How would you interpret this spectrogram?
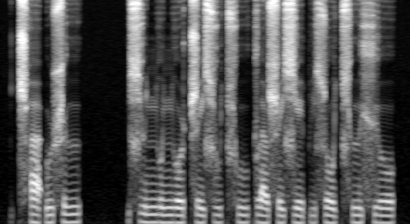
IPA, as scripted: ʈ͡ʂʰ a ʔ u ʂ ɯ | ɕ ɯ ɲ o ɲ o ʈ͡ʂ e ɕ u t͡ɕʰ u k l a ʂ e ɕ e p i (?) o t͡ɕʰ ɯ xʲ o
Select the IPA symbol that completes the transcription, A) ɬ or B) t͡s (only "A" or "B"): A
